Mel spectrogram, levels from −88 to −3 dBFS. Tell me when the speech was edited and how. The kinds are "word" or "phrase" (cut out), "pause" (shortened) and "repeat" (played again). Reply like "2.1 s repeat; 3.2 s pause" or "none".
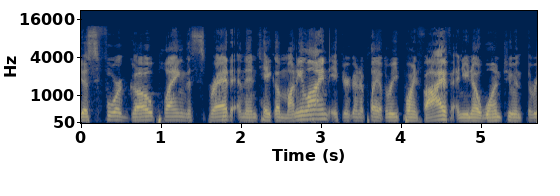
2.2 s word; 3.8 s word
